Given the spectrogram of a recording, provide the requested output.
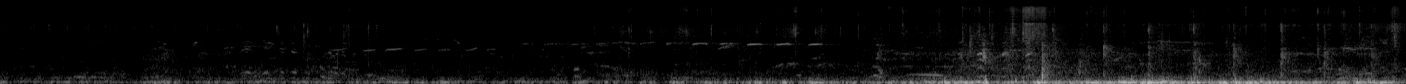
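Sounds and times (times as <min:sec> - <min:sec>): small bird chirping: 0:03.6 - 0:08.4.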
